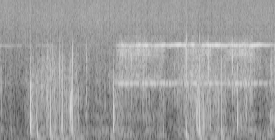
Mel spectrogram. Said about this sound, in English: That's the hall phone, mister.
